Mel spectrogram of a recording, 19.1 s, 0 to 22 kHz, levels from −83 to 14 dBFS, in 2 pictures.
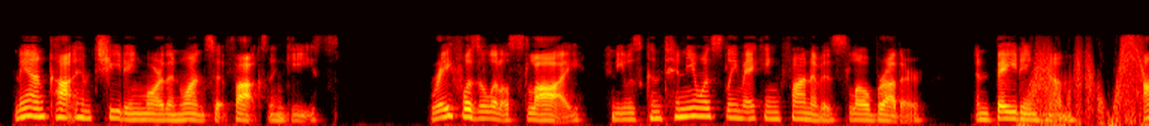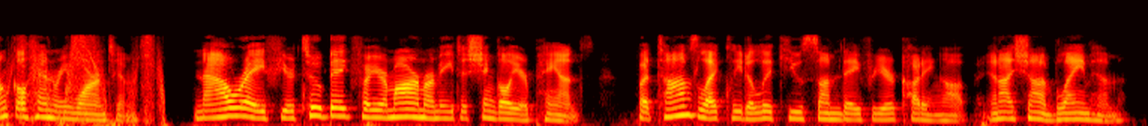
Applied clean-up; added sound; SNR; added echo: none; Scratching (performance technique); 10 dB; none.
